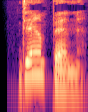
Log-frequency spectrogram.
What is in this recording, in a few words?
"Dampen", English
